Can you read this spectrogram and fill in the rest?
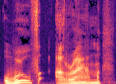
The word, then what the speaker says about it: Wolfram: And it's called, it's not easy to pronounce, Wolf Aram. That's wolf as in dog wolf. Wolf Aram as in sheep and ram.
